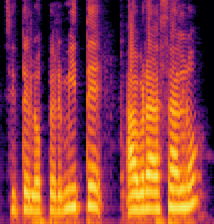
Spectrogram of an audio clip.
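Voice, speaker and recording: Mexican lady grief expert on the radio, kinda high voice, keeps asking "right?". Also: moderate pace, warm tone, clear, resonant tone, no echo. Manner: earnest, checks in with frequent "right?". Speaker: thanatologist guest. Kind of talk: radio interview advice.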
